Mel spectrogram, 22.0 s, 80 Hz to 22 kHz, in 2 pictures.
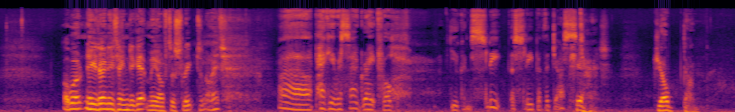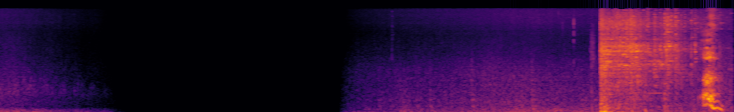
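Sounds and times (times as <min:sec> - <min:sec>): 
speech: 0:01.0 - 0:09.2, 0:09.8 - 0:10.7
glass shattering: 0:19.9 - 0:22.0.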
